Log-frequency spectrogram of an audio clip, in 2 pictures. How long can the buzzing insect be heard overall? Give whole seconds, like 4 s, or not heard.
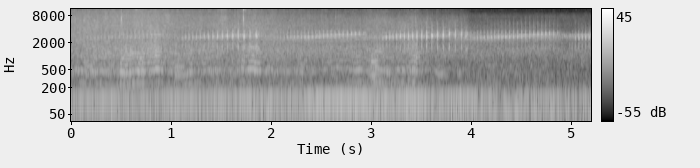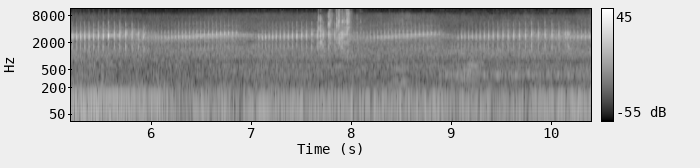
10 s.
